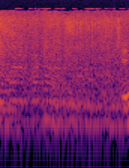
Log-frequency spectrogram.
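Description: A worker honeybee buzzes at the hive, a steady close droning hum that swells slightly near the end.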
